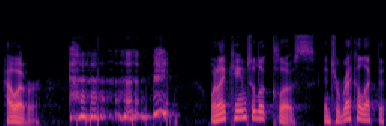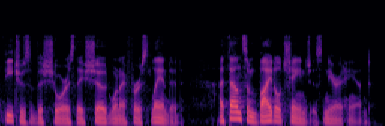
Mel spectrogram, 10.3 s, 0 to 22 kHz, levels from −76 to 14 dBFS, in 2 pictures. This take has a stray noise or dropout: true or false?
true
